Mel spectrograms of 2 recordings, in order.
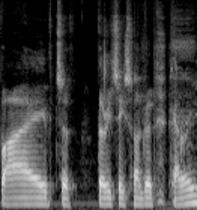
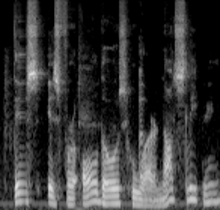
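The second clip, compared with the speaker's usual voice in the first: acted whispering. Retelling what an instructor says to the class: imitating a whispering instructor. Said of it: "instructor just whispers".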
